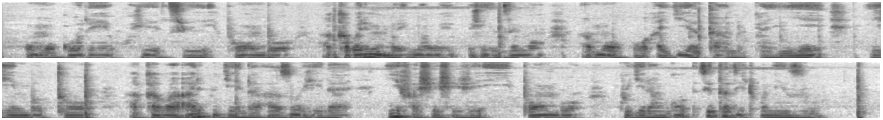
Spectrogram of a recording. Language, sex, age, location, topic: Kinyarwanda, female, 18-24, Nyagatare, agriculture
